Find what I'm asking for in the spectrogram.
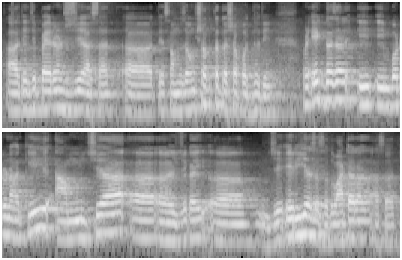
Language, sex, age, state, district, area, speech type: Goan Konkani, male, 30-45, Goa, Pernem, rural, spontaneous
